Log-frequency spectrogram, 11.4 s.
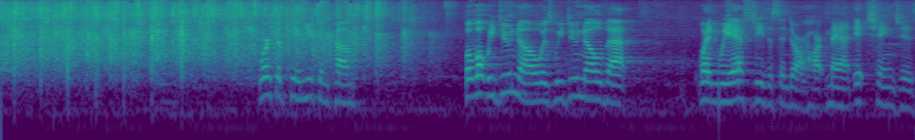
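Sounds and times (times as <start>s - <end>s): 
audience clapping: 0.0s - 5.6s
speech: 3.2s - 4.6s, 5.8s - 7.9s, 8.7s - 11.4s.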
